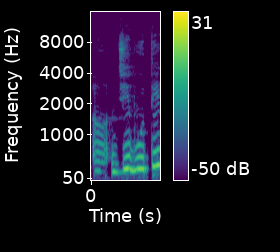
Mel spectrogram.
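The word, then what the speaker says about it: Djibouti: Okay seed याद रखेंगे आप देखिए जीभूति को अगर सही प्रोनाउंस करें तो जे हमें याद रखना पड़ेगा और डी जेभूति मैं प्रोनाउंस करती हूं तो मुझे डी याद रखना होता है।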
